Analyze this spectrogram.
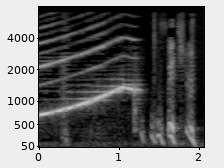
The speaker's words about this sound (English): I was like, oh, you don't like the talk feature? Let me try the siren. That dogs really hate that too. But if you have a dog right now, they're probably freaking out over all the noise that's going on.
